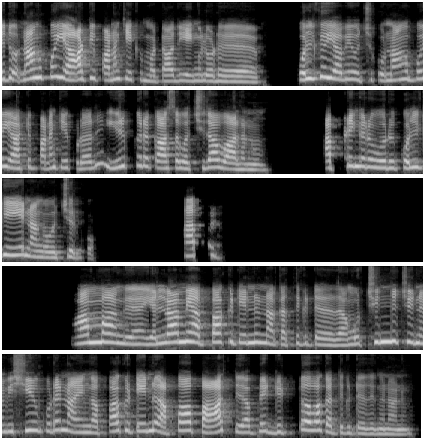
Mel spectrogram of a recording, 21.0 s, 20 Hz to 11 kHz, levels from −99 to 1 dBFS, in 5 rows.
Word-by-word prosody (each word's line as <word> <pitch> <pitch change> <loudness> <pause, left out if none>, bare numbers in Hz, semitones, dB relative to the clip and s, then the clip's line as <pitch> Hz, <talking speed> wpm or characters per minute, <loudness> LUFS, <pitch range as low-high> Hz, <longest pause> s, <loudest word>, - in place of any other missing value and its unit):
ஏதோ 295 0 -1
நாங்க 350 +3 +6
போய் 395 -1 +4
யார்ட்டயும் 295 +4 +5
பணம் 295 +5 -1
கேட்க 285 -2 -1
மாட்டோம் 225 +1 -4
அது 240 +1 -7
எங்களோட 230 -1 -6 0.8
கொள்கையாகவே 315 -2 +2
வச்சுக்குவோம். 260 -2 -8
நாங்க 290 +2 -2
போய் 320 0 +1
யார்கிட்டயும் 255 +1 -1
பணம் 265 +3 -4
கேட்கக்கூடாது. 250 - -6 0.2
இருக்கிற 345 +1 -3
காச 255 0 +4
வச்சு 245 +1 -7
தான் 290 -3 +1
வாழணும். 210 -3 -1 0.7
அப்படிங்கிற 330 +3 0
ஒரு 270 -1 -2
கொள்கையே 300 +2 +3
நாங்க 230 -2 -3
வச்சிருப்போம். 215 +3 -10 1.0
அப்ப 270 0 -7 3.0
ஆமாங்க 325 -2 +3 0.3
எல்லாமே 340 +4 +5
அப்பாக்கிட்டேருந்து 335 -1 0
நான் 265 -2 -3
கத்துக்கிட்டதுதான். 240 -3 -5
ஒரு 275 - -11
சின்ன 355 +1 +4 0.2
சின்ன 310 -4 0
விஷயம் 325 +3 -1
கூட 305 +4 -1
நான் 270 -4 +2
எங்க 250 -2 -3
அப்பாக்கிட்டேருந்து, 300 +4 0
அப்பாவ 325 0 +2 0.2
பார்த்து 265 +3 +4
அப்படியே 290 +4 -4
டிட்டோவா 330 +8 0
கத்துக்கிட்டதுங்க 205 -6 -7
நானு. 180 0 -7
280 Hz, 130 wpm, -23 LUFS, 245-325 Hz, 3.0 s, நாங்க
